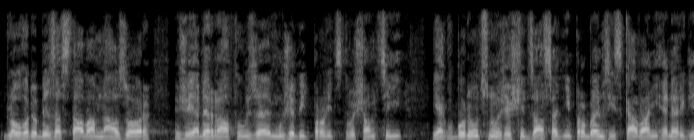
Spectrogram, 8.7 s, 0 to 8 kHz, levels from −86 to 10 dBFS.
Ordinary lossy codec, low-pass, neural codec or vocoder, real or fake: none; 7.2 kHz; codec, 16 kHz, 8 kbps, FreqCodec, smaller model; fake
